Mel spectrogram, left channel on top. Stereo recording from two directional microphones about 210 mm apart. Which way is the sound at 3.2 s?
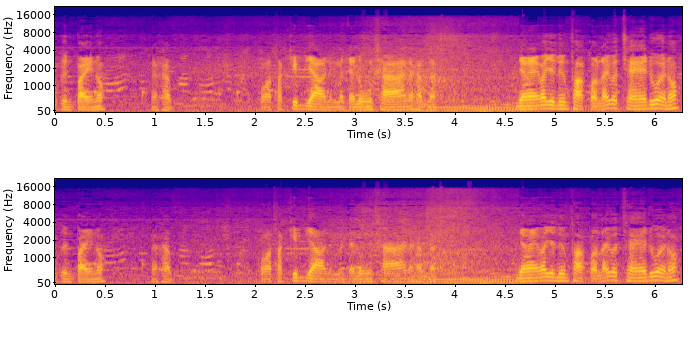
20° left (ahead or behind).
